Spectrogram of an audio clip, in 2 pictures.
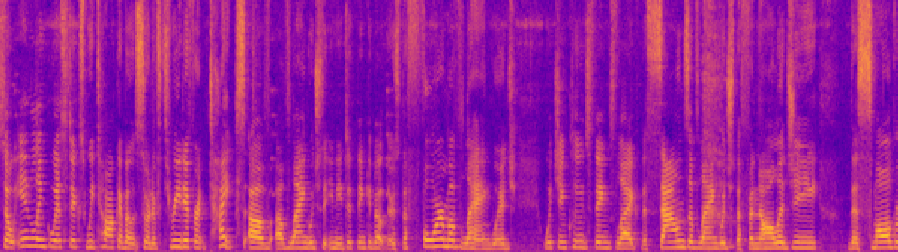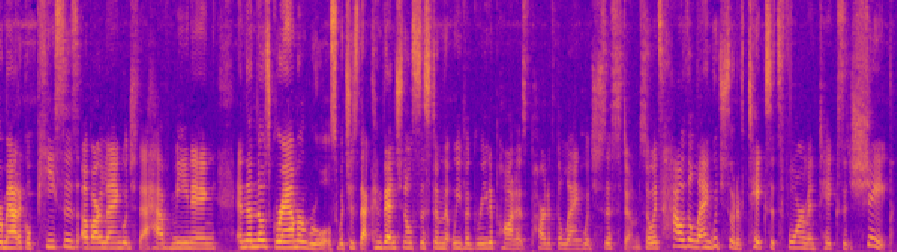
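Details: Adult woman speaking; normal fluent speech.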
